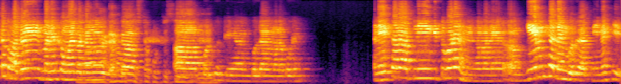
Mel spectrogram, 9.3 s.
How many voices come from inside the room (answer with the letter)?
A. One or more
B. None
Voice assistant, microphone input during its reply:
A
